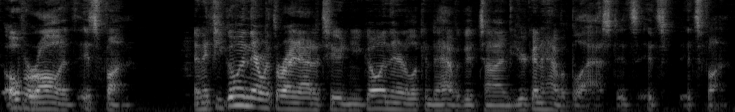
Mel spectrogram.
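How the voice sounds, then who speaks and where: A man's voice: mid-range voice, fast, darkish tone. A man hosting a casual vlog chat, talking reflectively and often repeating words as he works out his point. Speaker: vlog host.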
